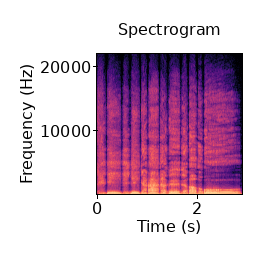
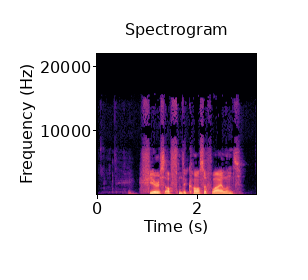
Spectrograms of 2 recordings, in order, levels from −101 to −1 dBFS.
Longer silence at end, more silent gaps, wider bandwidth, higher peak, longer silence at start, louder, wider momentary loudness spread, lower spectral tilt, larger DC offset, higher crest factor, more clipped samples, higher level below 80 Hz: second, 0 s vs 0.35 s; neither; first, 18.5 kHz vs 15.5 kHz; about the same, 0 dBFS vs -2 dBFS; second, 0 s vs 0.9 s; first, -16 LUFS vs -19 LUFS; second, 4 LU vs 12 LU; about the same, -6 dB/octave vs -6 dB/octave; neither; second, 14 dB vs 20 dB; neither; first, -38 dBFS vs -60 dBFS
